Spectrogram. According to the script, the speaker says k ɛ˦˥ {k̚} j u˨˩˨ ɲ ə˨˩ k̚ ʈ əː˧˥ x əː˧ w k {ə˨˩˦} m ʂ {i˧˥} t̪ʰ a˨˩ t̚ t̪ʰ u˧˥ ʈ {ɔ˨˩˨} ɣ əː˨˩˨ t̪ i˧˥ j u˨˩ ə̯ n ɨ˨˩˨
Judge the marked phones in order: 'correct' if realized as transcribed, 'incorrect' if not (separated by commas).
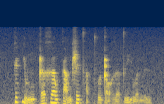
correct, incorrect, correct, correct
